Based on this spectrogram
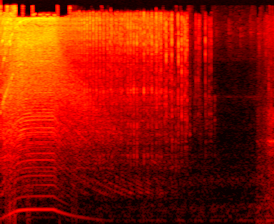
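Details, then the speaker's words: Greenworks battery electric trimmer fitted with a universal trimmer head, coasting down: the motor whine fades with rapid slapping ticks slowing in step. The line seems too long and hits the plastic guard, sitting out of plane with the cutter. "as you can hear it would seem that the line is too long and hitting the plastic guard"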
